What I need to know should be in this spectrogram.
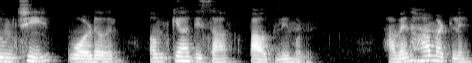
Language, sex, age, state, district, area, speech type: Goan Konkani, female, 18-30, Goa, Canacona, rural, spontaneous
